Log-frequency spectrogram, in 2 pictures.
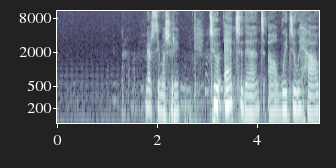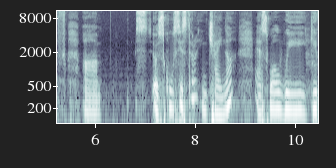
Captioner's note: foreign language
